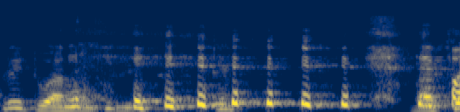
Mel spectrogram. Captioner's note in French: Rires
